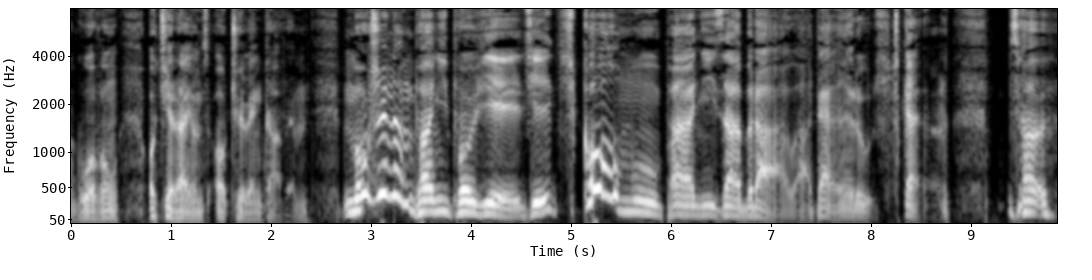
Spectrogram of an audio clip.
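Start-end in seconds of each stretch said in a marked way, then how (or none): 2.7-8.5 high, loud, drawn-out official voice; syrupy and pitched up, projected at the accused; raised-voice interrogator. A narrator's reading. Ambridge addresses Mrs Cattermole, raised high voice. 9.4-9.8 high, halting sob; sobbing. A narrator's reading. Accused witch questions the charge, sobbing and halting. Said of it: "załkała pani Cattermole".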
